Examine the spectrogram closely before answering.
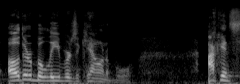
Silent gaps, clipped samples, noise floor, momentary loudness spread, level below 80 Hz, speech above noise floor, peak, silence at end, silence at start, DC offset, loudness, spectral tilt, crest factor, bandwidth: none; under 0.1%; -56 dBFS; 12 LU; -52 dBFS; 29 dB; -6 dBFS; 0 s; 0.1 s; under 0.1%; -27 LUFS; -4.5 dB/octave; 22 dB; 15.5 kHz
